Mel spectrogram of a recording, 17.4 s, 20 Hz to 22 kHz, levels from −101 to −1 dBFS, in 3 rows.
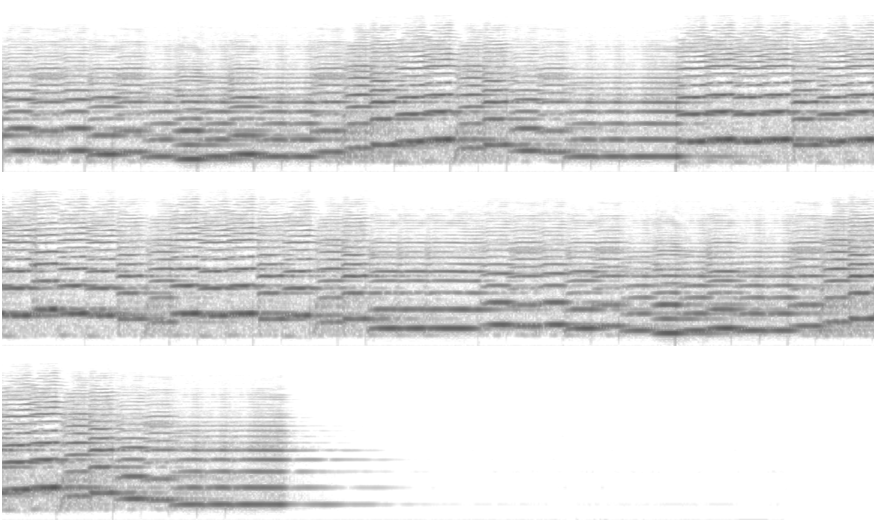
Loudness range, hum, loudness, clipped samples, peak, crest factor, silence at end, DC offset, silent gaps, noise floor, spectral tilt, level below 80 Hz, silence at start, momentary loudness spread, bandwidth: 7 LU; none; -41 LUFS; under 0.1%; -28 dBFS; 16 dB; 3.6 s; under 0.1%; none; under -90 dBFS; 1 dB/octave; under -90 dBFS; 0 s; 7 LU; 16 kHz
